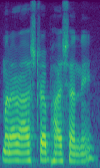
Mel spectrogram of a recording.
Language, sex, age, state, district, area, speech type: Telugu, male, 18-30, Telangana, Jangaon, urban, spontaneous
